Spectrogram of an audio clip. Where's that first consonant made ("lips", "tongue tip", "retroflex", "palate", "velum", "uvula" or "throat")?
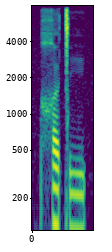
uvula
